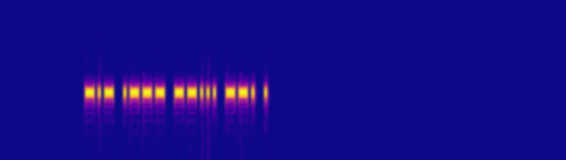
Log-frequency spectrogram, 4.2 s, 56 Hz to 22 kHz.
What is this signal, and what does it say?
Morse code, heard as a keyed tone, about 51 wpm, 700 Hz. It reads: KJ7GE
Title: USA Call Signs - 5 Characters - Repeated 3x - 50wpm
